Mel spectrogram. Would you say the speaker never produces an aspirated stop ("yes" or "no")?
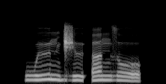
yes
